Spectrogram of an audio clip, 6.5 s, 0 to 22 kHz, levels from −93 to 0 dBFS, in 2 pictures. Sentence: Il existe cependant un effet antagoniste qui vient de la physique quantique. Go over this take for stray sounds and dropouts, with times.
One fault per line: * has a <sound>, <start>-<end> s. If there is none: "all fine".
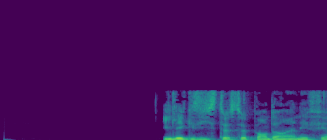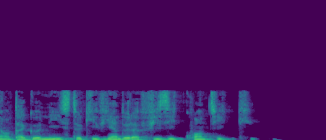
all fine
